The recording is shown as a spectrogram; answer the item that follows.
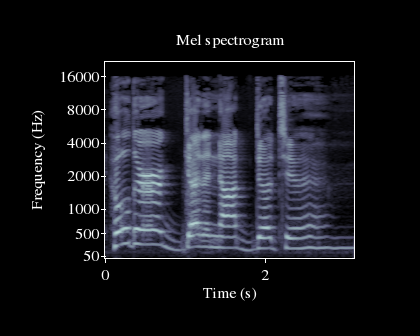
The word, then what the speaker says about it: Hildur Guðnadóttir: Hildur Guðnadóttir.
